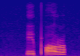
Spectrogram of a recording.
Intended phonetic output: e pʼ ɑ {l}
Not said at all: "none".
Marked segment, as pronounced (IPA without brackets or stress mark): ɭ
